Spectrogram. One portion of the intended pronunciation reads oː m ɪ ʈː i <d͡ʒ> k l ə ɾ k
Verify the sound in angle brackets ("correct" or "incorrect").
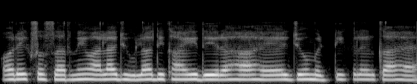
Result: incorrect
